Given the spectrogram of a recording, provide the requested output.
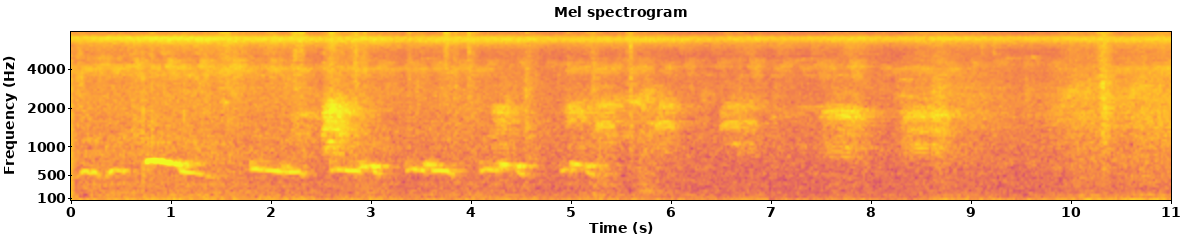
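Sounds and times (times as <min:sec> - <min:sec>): harsh bird calls: 0:00.0 - 0:06.9.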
